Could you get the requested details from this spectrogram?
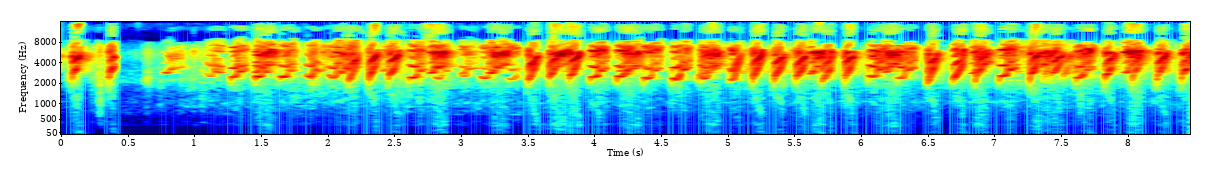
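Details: Steel-billed blue-black grosbeak in na pegada song: a short pause, then sustained rapid, high, slurred chirps packed closely together.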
